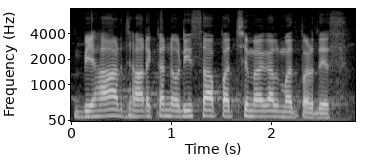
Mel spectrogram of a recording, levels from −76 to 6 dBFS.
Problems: none marked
